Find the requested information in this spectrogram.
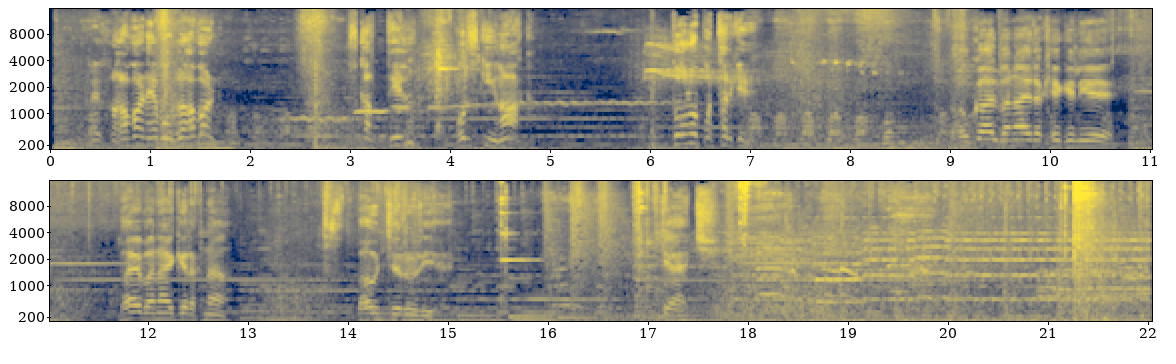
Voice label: Dialogue Ringtone; Bachchan Panday; Akshay Kumar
